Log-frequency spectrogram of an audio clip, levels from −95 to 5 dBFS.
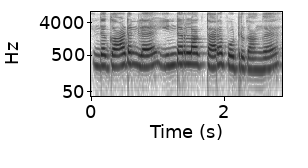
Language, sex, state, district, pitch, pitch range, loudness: Tamil, female, Tamil Nadu, Kanyakumari, 260 Hz, 245-285 Hz, -15 LUFS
